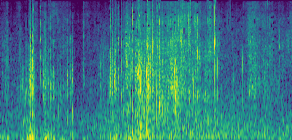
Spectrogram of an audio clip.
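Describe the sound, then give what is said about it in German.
Paper rustles and crinkles as a letter is opened, a continuous dry crackling with a few sharper crunches and no voices. “Und dann öffnete sie den Brief und las, was Alfred”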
